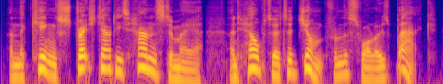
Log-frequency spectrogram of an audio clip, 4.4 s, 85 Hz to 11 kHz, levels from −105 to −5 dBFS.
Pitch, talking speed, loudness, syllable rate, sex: 150 Hz, 245 wpm, -21 LUFS, 5.3 syllables/s, male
